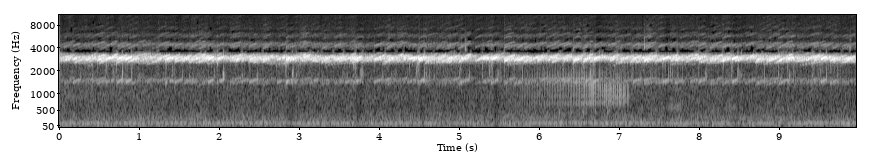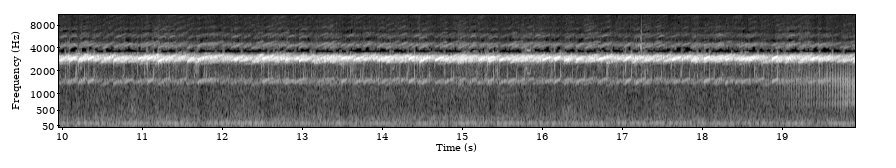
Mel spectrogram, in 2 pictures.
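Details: Spring peepers calling in a dense chorus at a frog pond at night early in the year: a steady wall of high, shrill peeps overlapping continuously, with a low hum underneath and a brief lower buzzy call near seven seconds.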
